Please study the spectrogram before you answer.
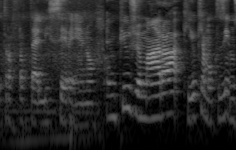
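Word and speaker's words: Xiomara: In più Jomara, che io chiamo così, non sono certa che si pronunci Jomara, comunque in teoria in portoghese la X si pronuncia J.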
